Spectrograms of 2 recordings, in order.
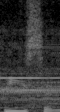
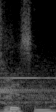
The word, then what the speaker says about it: Beeson: It's Beeson, not Bisson.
